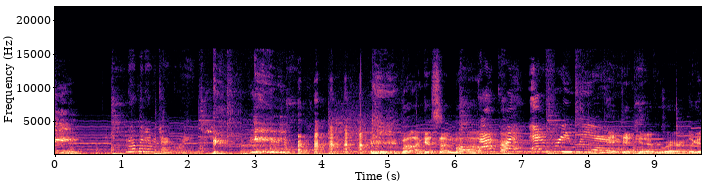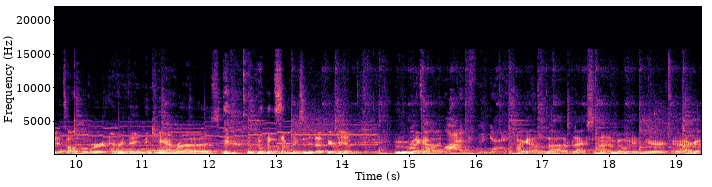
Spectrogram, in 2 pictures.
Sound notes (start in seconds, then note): 2.3 laughing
